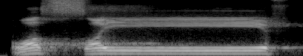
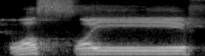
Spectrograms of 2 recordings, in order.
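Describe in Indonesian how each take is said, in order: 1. Huruf mad panjang dibaca enam harakat. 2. Huruf mad panjang dibaca dua harakat. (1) "boleh enam harokat" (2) "Boleh dua"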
